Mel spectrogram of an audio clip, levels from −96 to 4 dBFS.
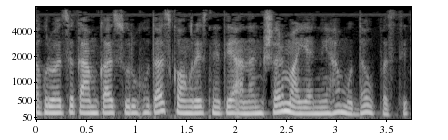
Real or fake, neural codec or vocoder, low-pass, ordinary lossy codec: real; none; 7.2 kHz; Opus, 64 kbps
